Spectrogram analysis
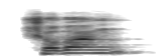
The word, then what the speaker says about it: Chauvin: Y coincidencialmente el día de hoy, 20 de abril, lo acaban de sentenciar a Derek Chauvin, como se escribe en francés, se pronuncia en francés. Chauvin, el policía que lo mató a George Floyd.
